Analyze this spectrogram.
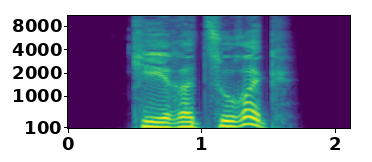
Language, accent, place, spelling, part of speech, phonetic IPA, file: German, Germany, Berlin, kehre zurück, verb, [ˌkeːʁə t͡suˈʁʏk], De-kehre zurück.ogg
- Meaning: inflection of zurückkehren: 1. first-person singular present 2. first/third-person singular subjunctive I 3. singular imperative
